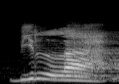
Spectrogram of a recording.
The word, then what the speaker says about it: billah: Auzu billah. Billah biasa aja tipis.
